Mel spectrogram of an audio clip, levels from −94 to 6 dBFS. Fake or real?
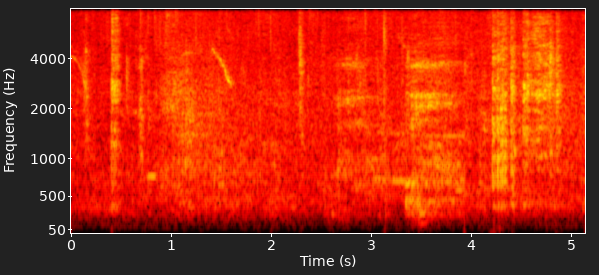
real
